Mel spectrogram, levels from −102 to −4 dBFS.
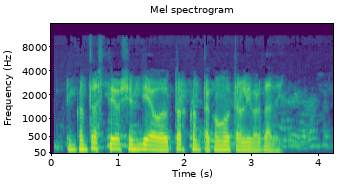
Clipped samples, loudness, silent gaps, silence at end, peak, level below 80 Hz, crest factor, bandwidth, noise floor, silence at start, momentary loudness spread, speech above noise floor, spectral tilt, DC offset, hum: under 0.1%; -15 LUFS; none; 0.1 s; 0 dBFS; -42 dBFS; 16 dB; 10.5 kHz; -35 dBFS; 0.05 s; 17 LU; 21 dB; -8.5 dB/octave; under 0.1%; none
